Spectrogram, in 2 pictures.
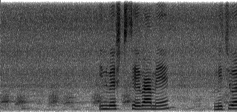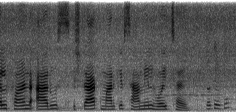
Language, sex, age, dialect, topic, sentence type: Maithili, female, 60-100, Angika, banking, statement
